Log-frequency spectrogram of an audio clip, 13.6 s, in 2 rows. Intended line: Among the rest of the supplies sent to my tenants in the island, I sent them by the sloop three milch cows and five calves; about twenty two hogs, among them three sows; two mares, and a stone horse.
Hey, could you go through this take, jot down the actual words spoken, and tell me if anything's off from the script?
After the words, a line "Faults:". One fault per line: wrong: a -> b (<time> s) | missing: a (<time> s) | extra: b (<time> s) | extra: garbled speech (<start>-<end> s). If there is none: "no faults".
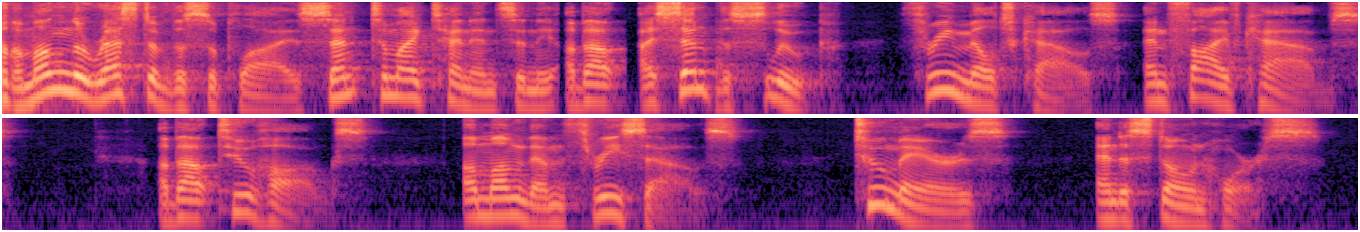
Among the rest of the supplies sent to my tenants in the about, I sent the sloop three milch cows and five calves; about two hogs, among them three sows; two mares, and a stone horse.
Faults:
wrong: island -> about (2.8 s)
missing: them by (3.6 s)
missing: twenty (7.9 s)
